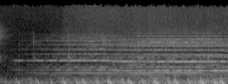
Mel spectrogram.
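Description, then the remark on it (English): The heartbeat of someone with two hearts thumps steadily, each beat coming in a doubled pulse, low over a sustained droning hum. No one speaks. “You see, that's no echo.”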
